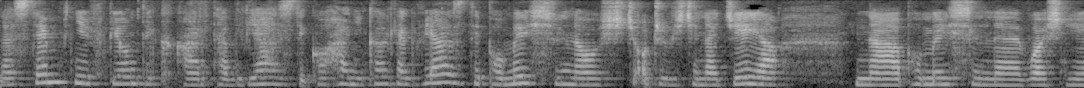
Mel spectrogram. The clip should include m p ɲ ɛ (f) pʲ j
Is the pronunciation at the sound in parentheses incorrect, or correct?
correct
